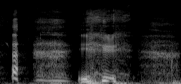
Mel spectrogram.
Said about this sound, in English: I have a cough now, too, which is fun. Today, I just feel like there's shit in my throat. You know how you always have to clear it?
